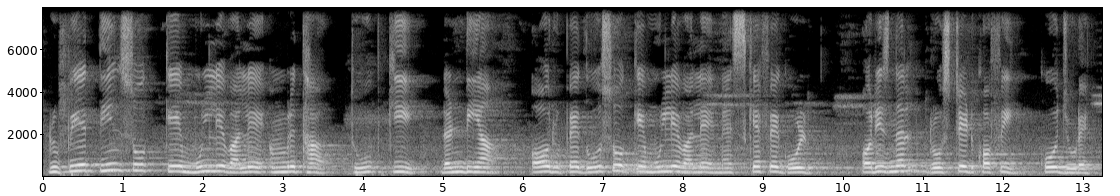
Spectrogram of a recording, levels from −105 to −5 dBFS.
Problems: background sounds at intervals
